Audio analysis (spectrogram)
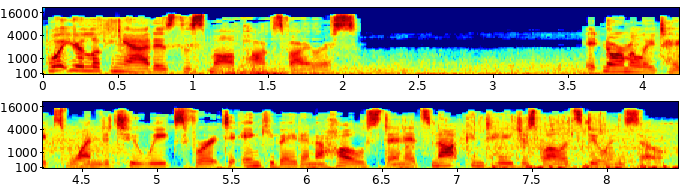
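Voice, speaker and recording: A brusque woman scientist played by an actress in a video game cutscene. Her voice sits on the low side and her delivery is dry and sarcastic, with prominent music behind her. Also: close to an everyday voice. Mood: grave, dry. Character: brusque, sardonic, impatient woman virologist. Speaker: virologist doctor.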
